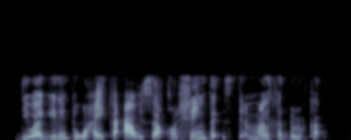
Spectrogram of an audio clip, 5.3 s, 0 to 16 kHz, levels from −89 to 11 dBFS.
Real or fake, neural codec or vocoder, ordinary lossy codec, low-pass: real; none; none; 7.2 kHz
